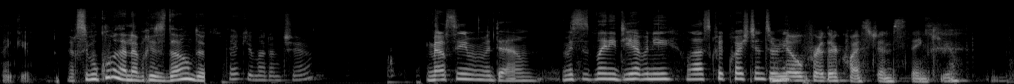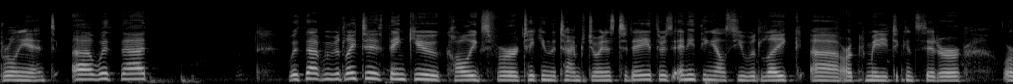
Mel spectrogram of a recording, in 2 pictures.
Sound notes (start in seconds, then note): 7.2 speaking French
